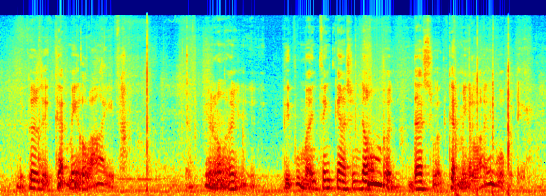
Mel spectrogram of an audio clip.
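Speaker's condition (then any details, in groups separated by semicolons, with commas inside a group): Traumatic brain injury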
